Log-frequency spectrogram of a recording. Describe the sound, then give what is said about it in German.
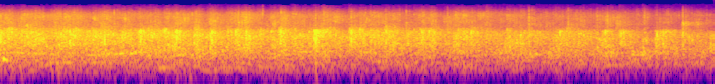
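An audience claps steadily throughout, a dense, sustained patter of many hands at an even loudness with no voices over it. “Ja, gerne einen Applaus.”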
